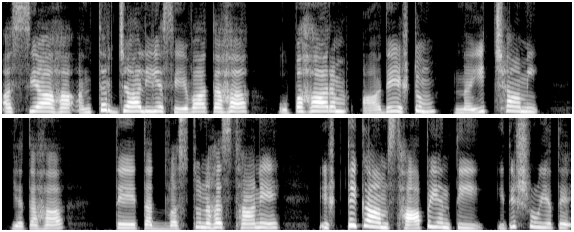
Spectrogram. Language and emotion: Sanskrit, fearful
